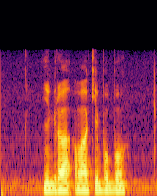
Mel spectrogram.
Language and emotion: Russian, neutral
